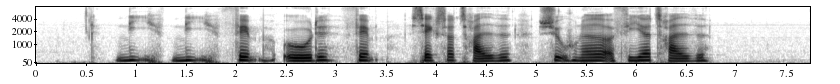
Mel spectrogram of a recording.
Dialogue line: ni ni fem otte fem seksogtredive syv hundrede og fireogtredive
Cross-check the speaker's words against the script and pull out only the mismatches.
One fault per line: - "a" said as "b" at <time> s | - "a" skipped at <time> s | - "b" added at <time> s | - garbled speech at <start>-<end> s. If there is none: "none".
none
